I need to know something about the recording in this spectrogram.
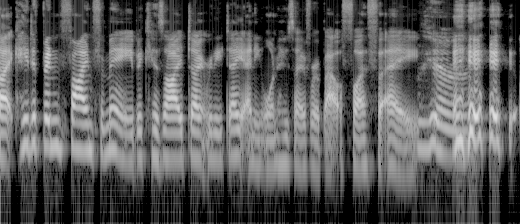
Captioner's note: laughs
